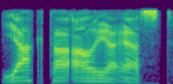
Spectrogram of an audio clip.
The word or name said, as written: jacta alea est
